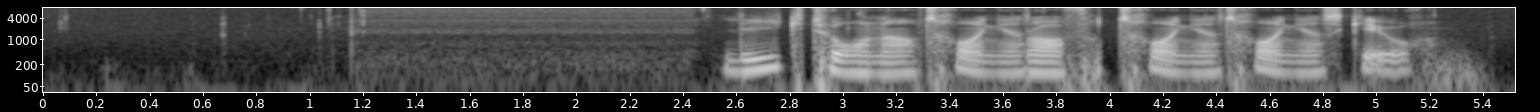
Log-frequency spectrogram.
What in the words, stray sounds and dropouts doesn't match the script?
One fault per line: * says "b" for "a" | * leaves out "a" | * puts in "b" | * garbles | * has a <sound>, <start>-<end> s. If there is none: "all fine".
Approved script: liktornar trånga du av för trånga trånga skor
all fine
